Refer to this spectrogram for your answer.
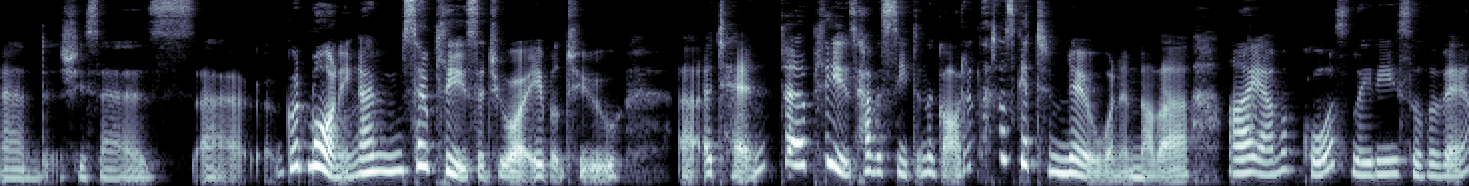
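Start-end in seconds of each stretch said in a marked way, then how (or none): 2.1-11.0 unforced, natural posh upper-class voice. Narrator voicing a lady greeting Turnip and Eva: upper-class Lady Silvervale voice. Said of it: "everything about her says, "I am upper class."".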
